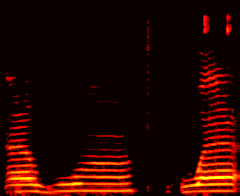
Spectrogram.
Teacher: Disempurnakan bunyi huruf mimnya dengan menyatukan kedua bibir ya. Sifatnya mengalir. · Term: izhar safawi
